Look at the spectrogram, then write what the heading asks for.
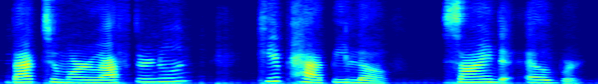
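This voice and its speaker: A young woman playing a formal, businesslike telegraph clerk in a radio play, reading out in a measured way. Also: high-pitched, bright, forceful tone, slight background noise. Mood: formal, detached. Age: teenager.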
